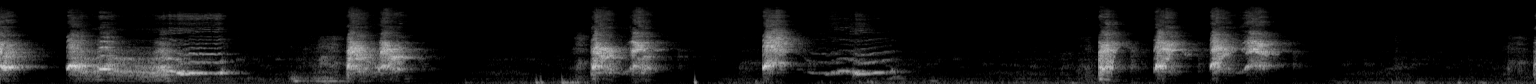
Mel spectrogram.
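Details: A French Bulldog watching the film Beethoven on TV cries in bursts of high, wavering whines mixed with sharp yelping barks.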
